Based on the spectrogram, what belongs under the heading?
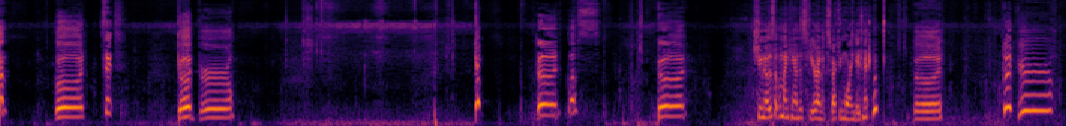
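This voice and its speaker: A woman dog trainer walking a dog in an outdoor park, explaining calmly and praising the dog in high sing-song bursts. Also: slightly rough. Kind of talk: casual vlog narration while training a dog. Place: outdoor park path near geese.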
